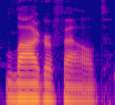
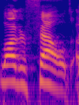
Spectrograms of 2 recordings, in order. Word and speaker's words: Lagerfeld: How do you say his last name? Lagerfeld? – Lagerfeld. – Lagerfeld.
